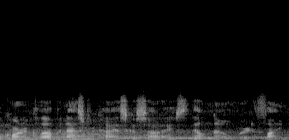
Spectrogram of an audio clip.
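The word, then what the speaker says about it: Caius Cosades: And I don't know if that's how you really pronounce it. I hear Cosades, Cosades. Could be Cosades, for all I know. But I like to say Caius Cosares.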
